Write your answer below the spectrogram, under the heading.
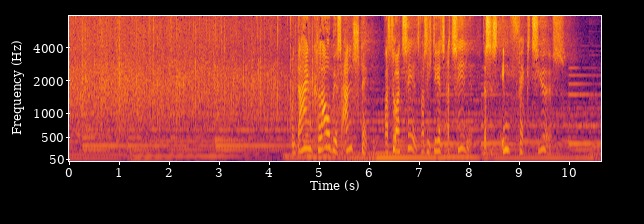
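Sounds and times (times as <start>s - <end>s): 
audience applauding: 0.0s - 6.0s
organ or keyboard chords: 0.0s - 10.6s
speech: 4.5s - 10.0s.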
